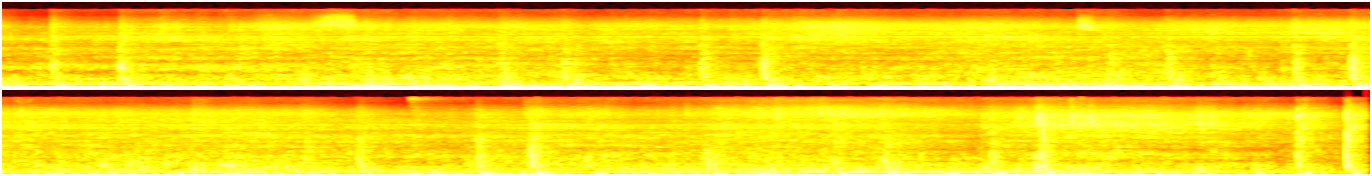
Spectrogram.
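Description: Passenger coaches rolling past close by: a steady low rumble of wheels on rail with irregular sharp clacks as the wheels cross rail joints.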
